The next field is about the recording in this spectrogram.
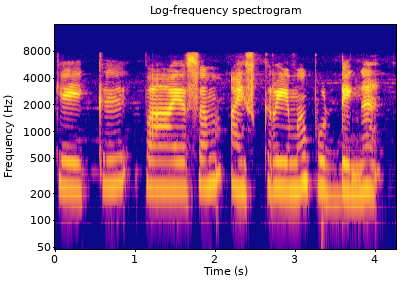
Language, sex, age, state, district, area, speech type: Malayalam, female, 30-45, Kerala, Palakkad, rural, spontaneous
